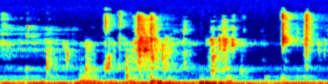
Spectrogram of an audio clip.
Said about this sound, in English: Sorry, I was taking some water at that point and that's nearly destroyed me.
